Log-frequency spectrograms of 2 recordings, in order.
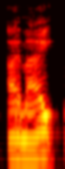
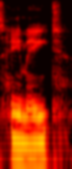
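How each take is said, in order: First: A loud, hammed-up Australian "Hi, mate"; mock Australian greeting, thrown back loud; bad Australian accent. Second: Said in the usual way. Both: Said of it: "that was a really bad Australian accent".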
